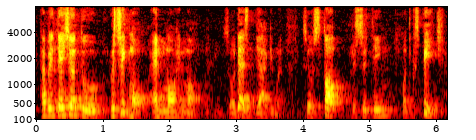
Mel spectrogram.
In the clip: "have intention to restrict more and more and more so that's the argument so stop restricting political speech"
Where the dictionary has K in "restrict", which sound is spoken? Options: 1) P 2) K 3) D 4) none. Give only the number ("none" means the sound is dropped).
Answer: 4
